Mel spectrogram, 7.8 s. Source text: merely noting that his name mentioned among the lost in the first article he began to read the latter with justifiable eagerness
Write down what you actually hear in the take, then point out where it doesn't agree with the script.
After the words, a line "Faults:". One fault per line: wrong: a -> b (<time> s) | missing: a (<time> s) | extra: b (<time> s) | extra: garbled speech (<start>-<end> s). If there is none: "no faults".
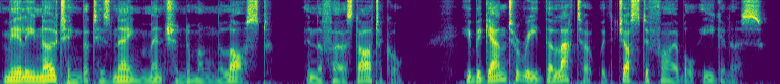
merely noting that his name mentioned among the lost in the first article he began to read the latter with justifiable eagerness
Faults:
no faults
